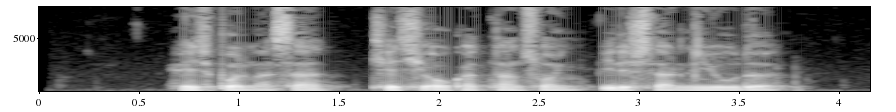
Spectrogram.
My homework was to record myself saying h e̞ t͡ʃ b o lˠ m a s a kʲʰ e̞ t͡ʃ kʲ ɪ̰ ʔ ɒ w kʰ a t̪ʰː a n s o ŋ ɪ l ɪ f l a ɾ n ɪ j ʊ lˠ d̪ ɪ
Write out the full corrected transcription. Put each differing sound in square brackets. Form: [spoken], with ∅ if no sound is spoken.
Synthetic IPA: h e̞ t͡ʃ b o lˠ m a s a kʲʰ e̞ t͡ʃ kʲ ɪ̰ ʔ ɒ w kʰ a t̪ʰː a n s o ŋ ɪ l ɪ [ʃ] l a ɾ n ɪ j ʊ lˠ d̪ ɪ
